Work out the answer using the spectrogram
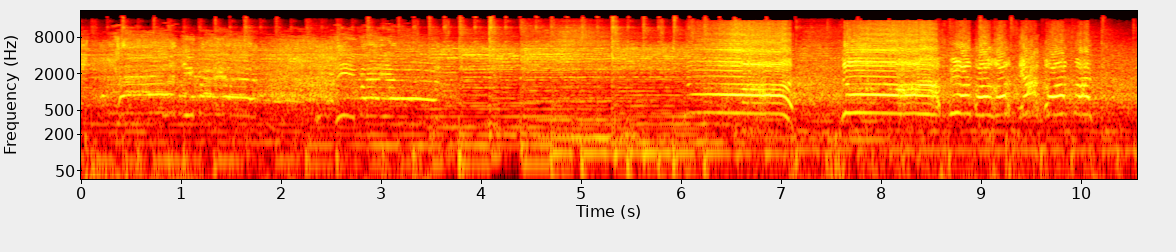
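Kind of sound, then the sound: crowd, stadium crowd cheering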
